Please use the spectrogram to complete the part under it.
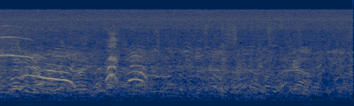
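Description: A large crowd murmurs and calls out outdoors.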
